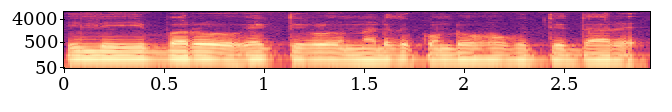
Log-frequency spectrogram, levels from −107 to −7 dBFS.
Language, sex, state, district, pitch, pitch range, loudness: Kannada, male, Karnataka, Koppal, 100 Hz, 95-105 Hz, -14 LUFS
